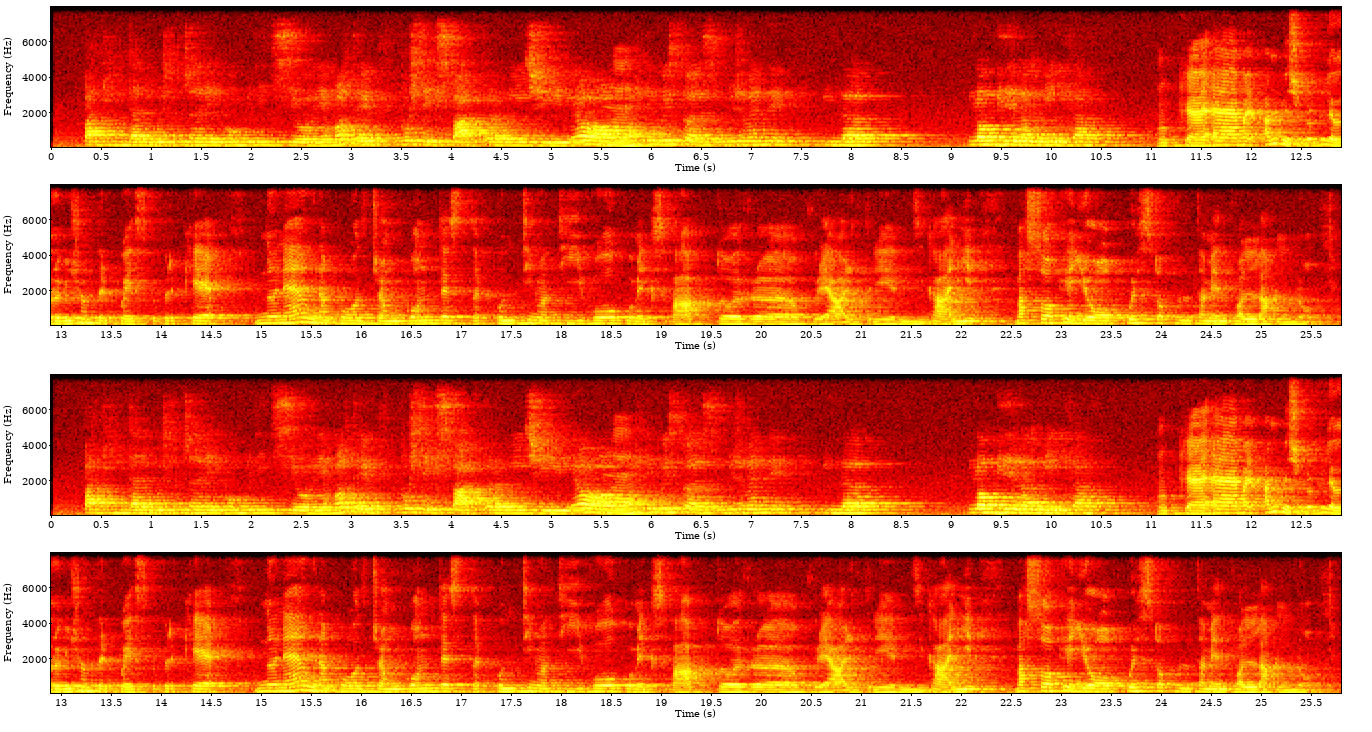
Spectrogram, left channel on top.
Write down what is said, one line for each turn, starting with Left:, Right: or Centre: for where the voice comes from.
Right: patita di questo genere di competizioni, a volte forse X Factor, amici, però
Left: Mm,
Right: a parte questo è semplicemente il lobby della domenica.
Left: ok, Eh, beh, a me piace proprio l'Eurovision per questo, perché non è una cosa, cioè un contest continuativo come X Factor, eh, oppure altri musicali, ma so che io ho questo appuntamento all'anno.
